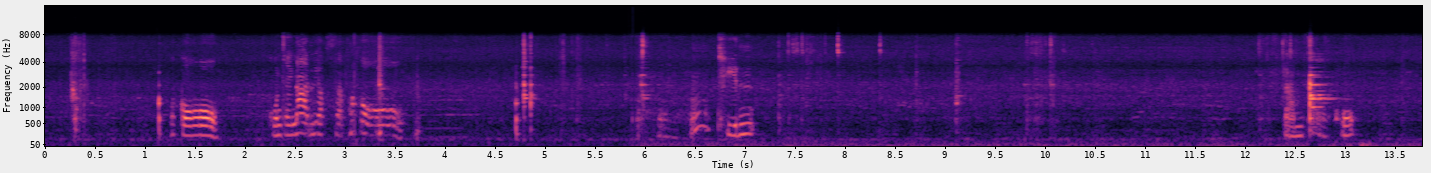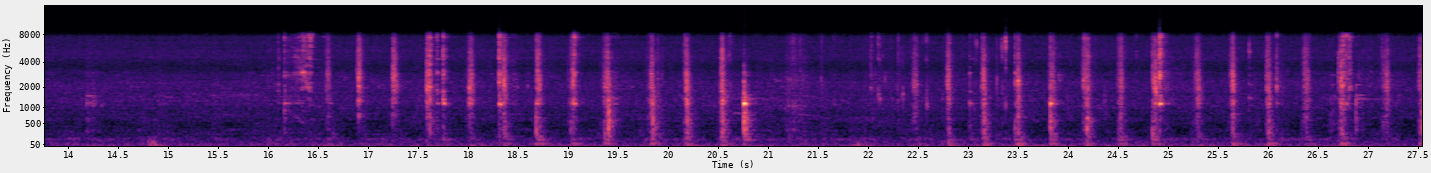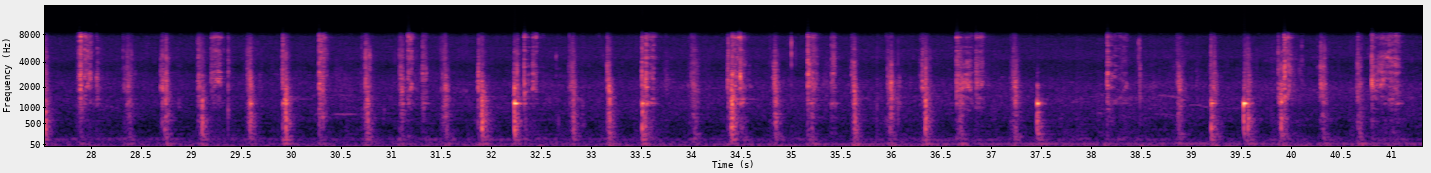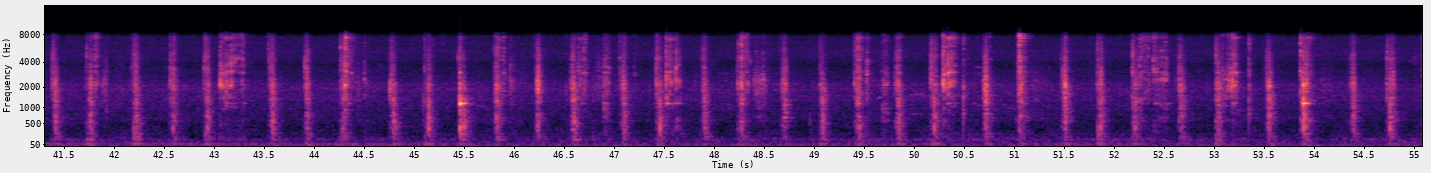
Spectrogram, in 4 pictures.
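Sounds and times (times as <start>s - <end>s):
pestle pounding in mortar: 16.9s - 20.9s, 22.4s - 37.6s, 38.2s - 54.9s.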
